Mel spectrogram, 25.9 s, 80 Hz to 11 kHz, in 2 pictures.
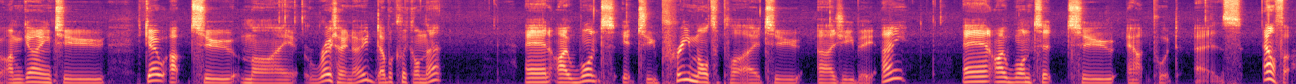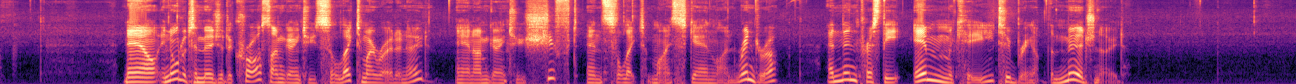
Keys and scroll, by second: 23.8 m.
